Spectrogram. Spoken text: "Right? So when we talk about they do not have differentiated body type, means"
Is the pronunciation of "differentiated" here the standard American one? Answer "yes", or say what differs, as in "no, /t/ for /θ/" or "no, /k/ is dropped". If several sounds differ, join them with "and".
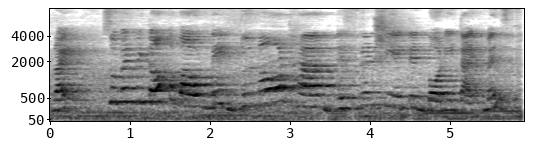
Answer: yes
